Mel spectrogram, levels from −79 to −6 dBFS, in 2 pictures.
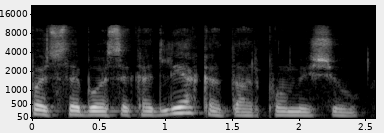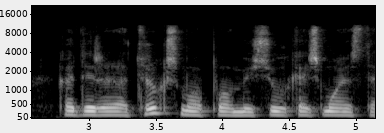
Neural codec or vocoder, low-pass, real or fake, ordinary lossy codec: none; 10.8 kHz; real; MP3, 64 kbps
